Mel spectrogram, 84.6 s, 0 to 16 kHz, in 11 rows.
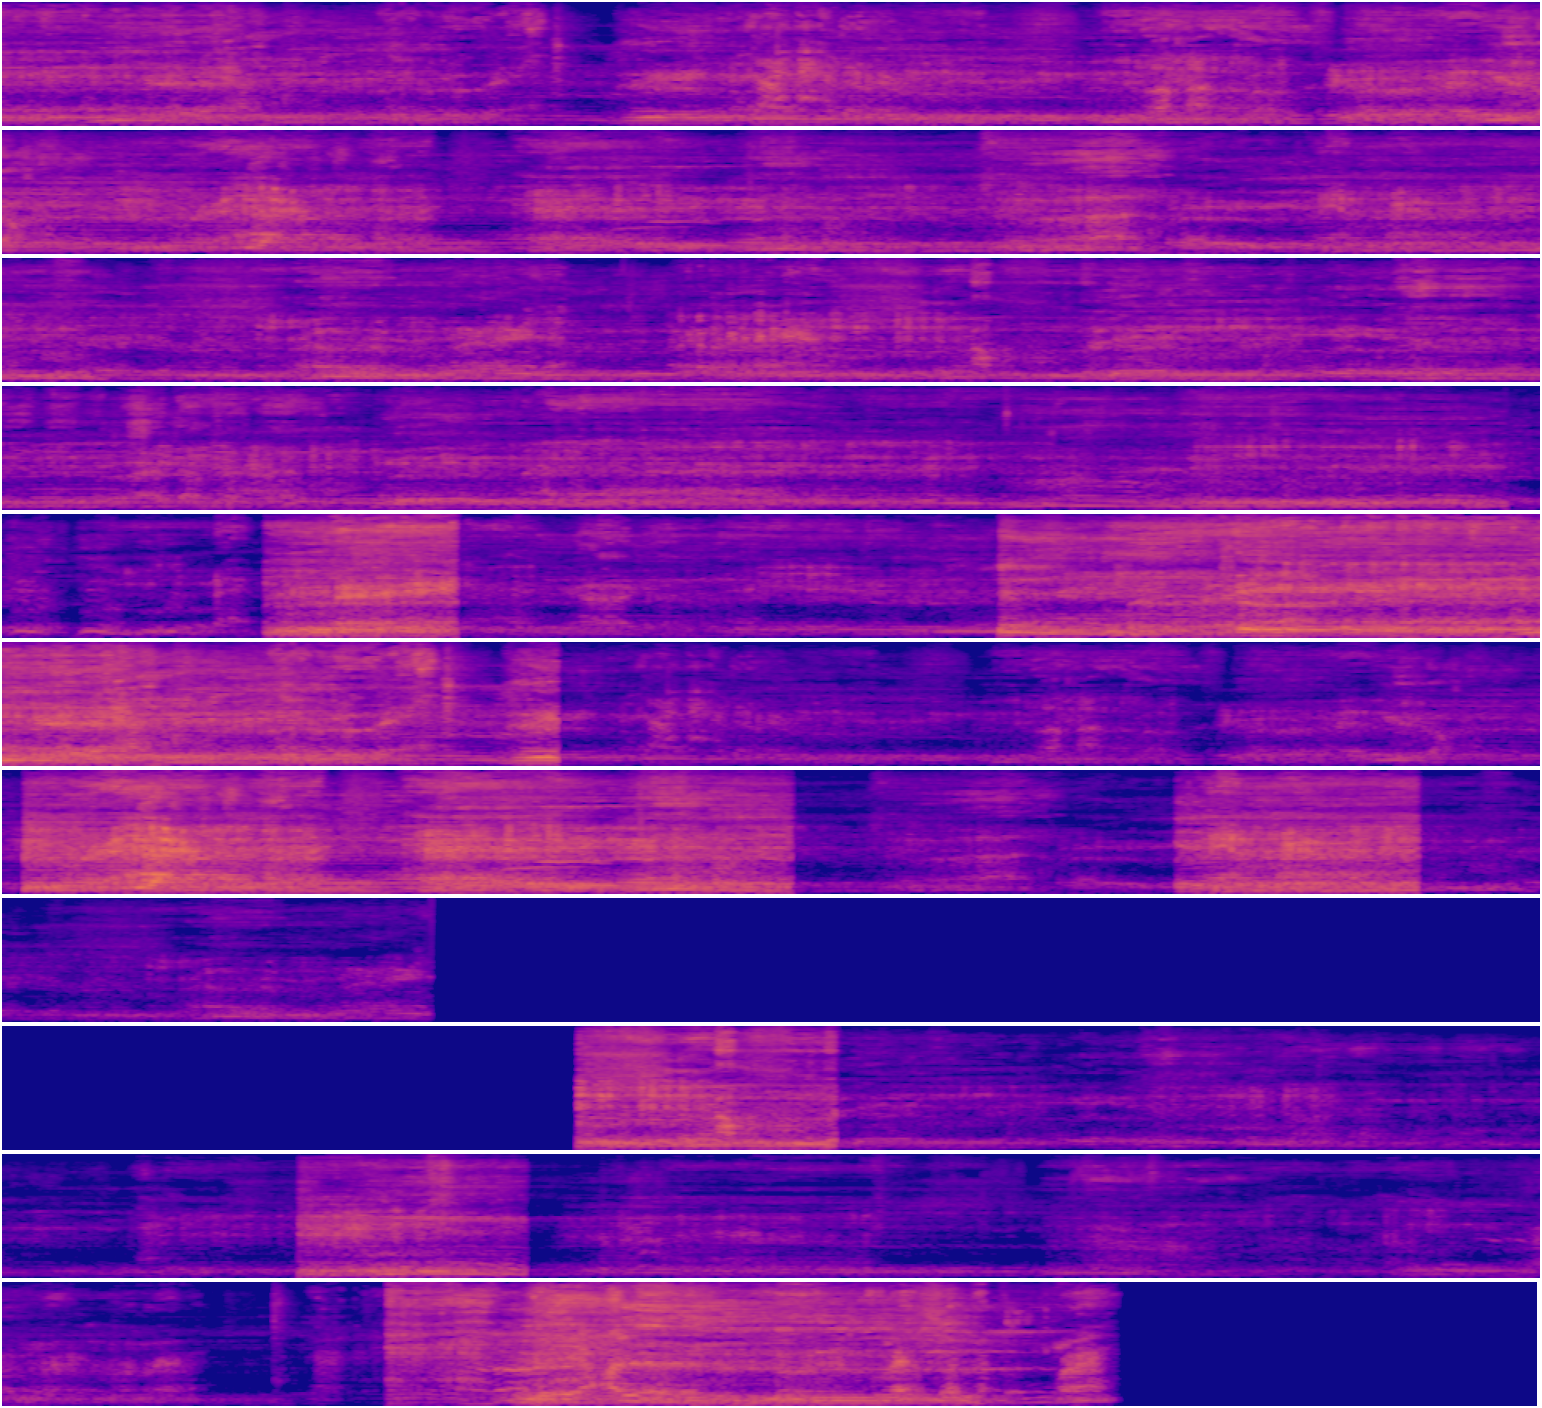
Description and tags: Zombie Group 8D
Multiple people pretending to be zombies, uneffected.
horror, solo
